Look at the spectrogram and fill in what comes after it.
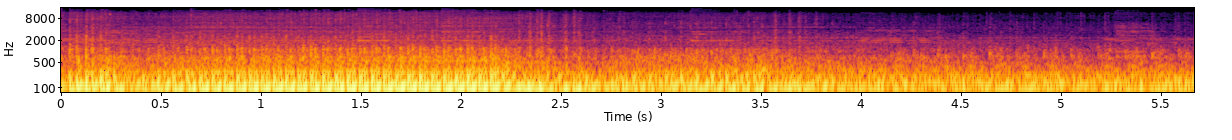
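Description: Motorcycle engines running as a group of motorcycles moves off slowly. One engine runs loud and steady for the first two and a half seconds, then eases off into a lower, steady rumble.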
